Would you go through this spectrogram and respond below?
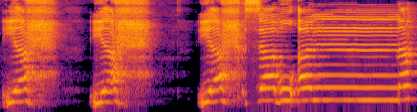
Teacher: باریک والی ہاں نہیں پڑھنی. یح گلے کے درمیان سے نکالیے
